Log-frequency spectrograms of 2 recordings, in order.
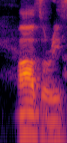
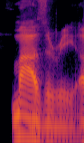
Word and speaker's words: Mosseri: Adam Mosseri, and I hope I said that right, baby. – Mosseri, sir. – Mosseri, okay.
